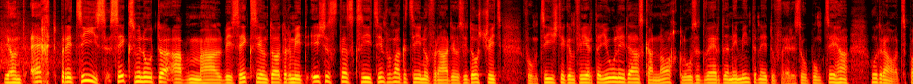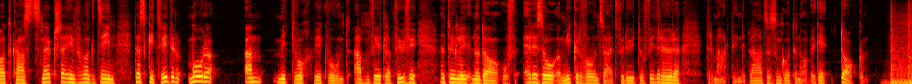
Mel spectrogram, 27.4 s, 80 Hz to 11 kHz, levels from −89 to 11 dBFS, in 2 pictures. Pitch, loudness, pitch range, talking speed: 140 Hz, -23 LUFS, 120-150 Hz, 165 wpm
